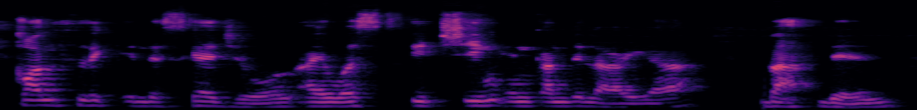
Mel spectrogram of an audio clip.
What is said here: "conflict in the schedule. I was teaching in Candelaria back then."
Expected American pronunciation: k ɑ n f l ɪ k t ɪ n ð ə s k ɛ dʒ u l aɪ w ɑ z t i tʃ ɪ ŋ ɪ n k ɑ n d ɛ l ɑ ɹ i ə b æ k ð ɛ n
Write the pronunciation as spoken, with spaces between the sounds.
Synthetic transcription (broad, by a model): k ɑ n f l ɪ k t ɪ n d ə s k ɛ dʒ u l aɪ w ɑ s t i tʃ ɪ ŋ ɪ n k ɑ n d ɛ l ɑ ɹ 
